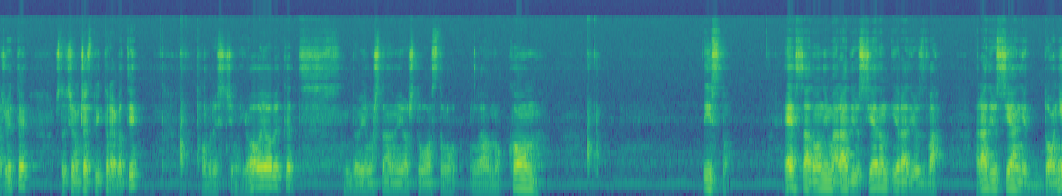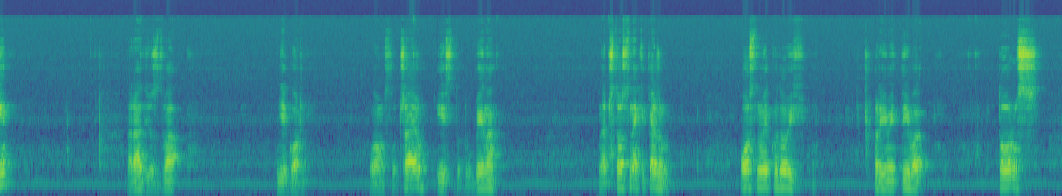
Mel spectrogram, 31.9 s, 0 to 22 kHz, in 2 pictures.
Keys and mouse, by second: 2.7 click, 3.0 Delete, 5.5 shift+a, 18.0-22.1 drag, 23.3-25.0 drag, 27.1 Delete, 28.7 shift+a.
